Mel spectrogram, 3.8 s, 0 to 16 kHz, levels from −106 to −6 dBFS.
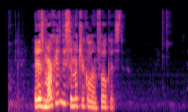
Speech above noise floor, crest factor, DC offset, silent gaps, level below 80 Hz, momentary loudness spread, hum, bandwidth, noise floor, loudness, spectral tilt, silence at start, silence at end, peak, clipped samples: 58 dB; 20 dB; under 0.1%; none; -62 dBFS; 21 LU; none; 11.5 kHz; -75 dBFS; -17 LUFS; -5.5 dB/octave; 0.7 s; 1.35 s; 0 dBFS; under 0.1%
